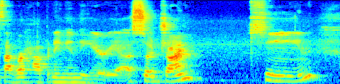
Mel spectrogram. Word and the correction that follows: Keel: Keel. Sorry, it's John Keel. I've been saying it wrong this time.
